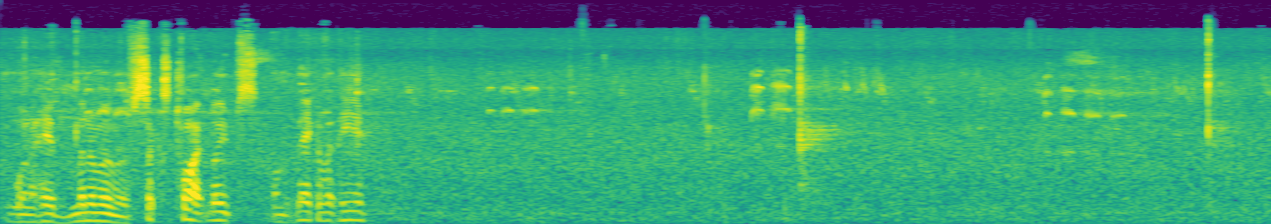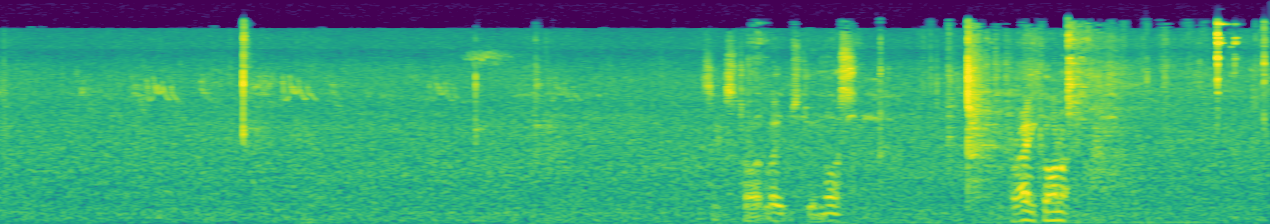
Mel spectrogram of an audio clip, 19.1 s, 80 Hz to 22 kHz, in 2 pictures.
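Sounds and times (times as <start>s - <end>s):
outdoor background noise: 0.0s - 19.0s
bird chirps: 3.0s - 4.5s, 5.2s - 7.0s, 7.8s - 9.6s
fence wire clicking: 16.1s - 17.9s.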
